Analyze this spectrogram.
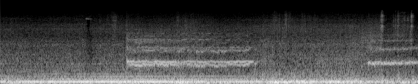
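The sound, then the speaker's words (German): A car engine roars steadily while tires squeal in two sharp, sustained screeches as the car takes a curve far too fast on a winding road down to the coast. “Achtung, Kurve! Bist du wahnsinnig? Du fährst viel zu schnell.”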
